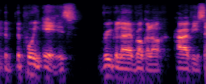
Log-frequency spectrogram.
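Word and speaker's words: rugelach: But the first my first experience of Judaism was Rogaloch. Is that am I saying it right? Rogaloch? – The cake. – Yeah, the chocolate. Rugula.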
